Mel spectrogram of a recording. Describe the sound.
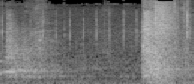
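A video game character falls and lands with one loud, heavy thud-like burst that dies away over about half a second, after a stretch of quieter game sounds.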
